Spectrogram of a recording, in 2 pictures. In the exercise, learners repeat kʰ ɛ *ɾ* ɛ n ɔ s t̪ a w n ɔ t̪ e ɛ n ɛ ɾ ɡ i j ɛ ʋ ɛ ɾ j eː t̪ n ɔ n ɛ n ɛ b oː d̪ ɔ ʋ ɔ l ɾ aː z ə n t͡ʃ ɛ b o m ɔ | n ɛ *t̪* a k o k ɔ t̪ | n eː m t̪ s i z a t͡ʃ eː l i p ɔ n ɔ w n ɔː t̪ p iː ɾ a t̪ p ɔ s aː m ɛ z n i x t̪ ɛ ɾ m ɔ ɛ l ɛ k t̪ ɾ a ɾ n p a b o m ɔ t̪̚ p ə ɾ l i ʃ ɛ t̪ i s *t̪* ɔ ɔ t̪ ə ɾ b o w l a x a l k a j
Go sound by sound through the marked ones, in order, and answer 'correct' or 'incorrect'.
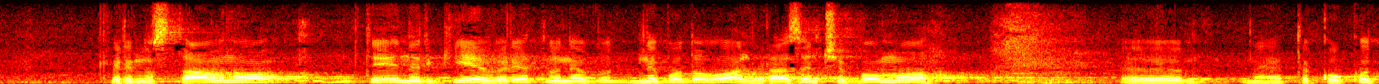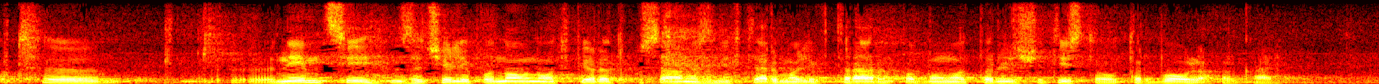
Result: correct, correct, correct

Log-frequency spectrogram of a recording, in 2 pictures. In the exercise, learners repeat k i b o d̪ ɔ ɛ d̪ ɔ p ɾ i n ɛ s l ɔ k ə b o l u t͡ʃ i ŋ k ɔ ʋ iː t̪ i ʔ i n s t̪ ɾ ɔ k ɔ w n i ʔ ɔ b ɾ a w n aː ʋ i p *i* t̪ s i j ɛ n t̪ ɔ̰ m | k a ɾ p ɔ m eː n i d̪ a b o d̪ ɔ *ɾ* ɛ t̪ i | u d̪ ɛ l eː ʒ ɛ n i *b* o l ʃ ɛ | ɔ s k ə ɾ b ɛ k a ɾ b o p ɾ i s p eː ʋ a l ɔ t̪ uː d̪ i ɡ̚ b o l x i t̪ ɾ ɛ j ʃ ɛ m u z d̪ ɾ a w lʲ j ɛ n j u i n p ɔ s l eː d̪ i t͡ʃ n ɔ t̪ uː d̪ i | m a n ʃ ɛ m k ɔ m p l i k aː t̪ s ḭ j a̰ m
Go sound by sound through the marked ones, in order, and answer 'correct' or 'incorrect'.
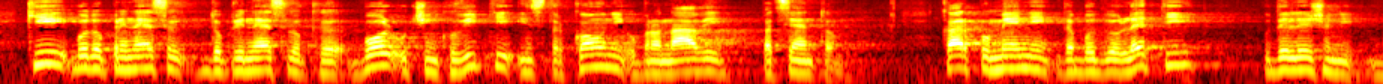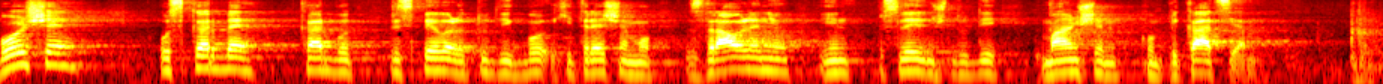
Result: incorrect: a, incorrect: l, correct

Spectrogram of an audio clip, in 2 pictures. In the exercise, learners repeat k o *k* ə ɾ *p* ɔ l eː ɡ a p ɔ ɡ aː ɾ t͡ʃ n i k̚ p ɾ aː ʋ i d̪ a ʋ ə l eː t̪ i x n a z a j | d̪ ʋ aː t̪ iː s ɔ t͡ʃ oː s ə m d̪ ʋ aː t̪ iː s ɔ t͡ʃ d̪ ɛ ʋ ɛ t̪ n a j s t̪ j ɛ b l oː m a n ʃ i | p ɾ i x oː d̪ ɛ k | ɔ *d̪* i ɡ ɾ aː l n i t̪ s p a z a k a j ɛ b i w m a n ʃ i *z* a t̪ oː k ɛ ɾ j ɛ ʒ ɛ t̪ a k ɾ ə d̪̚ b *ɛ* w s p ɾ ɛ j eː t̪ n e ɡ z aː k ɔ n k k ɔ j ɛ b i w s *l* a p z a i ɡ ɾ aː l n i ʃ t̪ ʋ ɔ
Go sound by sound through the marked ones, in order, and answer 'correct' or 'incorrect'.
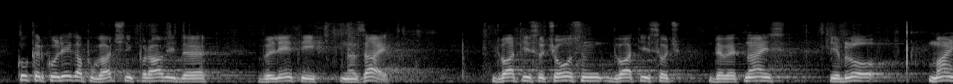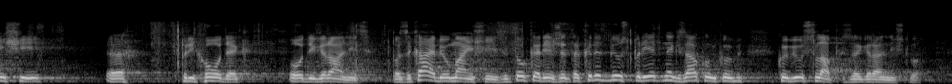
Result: correct, incorrect: k, correct, correct, incorrect: i, correct

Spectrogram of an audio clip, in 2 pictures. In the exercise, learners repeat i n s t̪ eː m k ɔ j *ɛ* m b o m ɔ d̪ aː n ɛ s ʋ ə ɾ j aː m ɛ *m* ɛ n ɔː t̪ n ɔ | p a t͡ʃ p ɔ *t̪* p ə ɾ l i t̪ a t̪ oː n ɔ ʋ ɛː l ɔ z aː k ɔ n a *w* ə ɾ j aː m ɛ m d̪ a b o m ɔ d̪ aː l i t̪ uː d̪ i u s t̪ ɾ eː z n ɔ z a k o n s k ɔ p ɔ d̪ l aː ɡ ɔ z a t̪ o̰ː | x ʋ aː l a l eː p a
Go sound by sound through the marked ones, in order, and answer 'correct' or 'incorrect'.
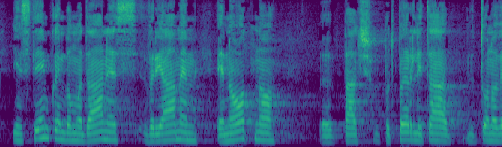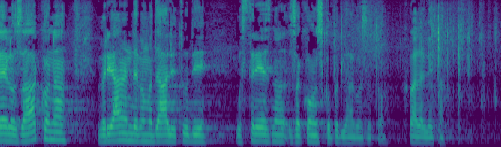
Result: incorrect: i, correct, correct, incorrect: ʋ

